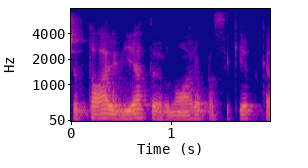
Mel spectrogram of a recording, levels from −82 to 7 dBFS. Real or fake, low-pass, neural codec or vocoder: real; 7.2 kHz; none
